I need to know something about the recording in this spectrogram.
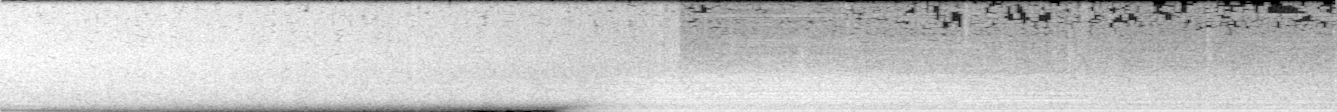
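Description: Background music fades out, and about four seconds in a microwave oven starts running with a steady electrical hum and a low drone.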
